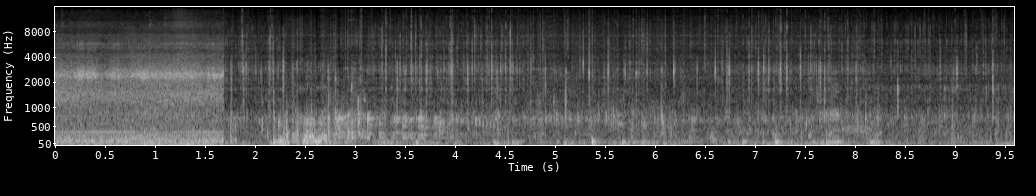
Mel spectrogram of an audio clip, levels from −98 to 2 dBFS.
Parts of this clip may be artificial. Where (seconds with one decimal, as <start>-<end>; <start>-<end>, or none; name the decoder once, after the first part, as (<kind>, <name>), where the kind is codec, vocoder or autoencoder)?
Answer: 2.3-3.1 (codec, SNAC); 4.7-6.7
